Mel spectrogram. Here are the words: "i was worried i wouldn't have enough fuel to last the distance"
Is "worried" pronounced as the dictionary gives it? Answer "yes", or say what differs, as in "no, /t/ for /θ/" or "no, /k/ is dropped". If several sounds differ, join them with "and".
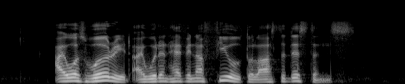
yes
